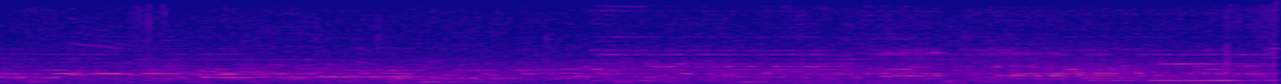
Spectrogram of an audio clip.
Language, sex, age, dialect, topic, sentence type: Magahi, female, 18-24, Western, agriculture, statement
